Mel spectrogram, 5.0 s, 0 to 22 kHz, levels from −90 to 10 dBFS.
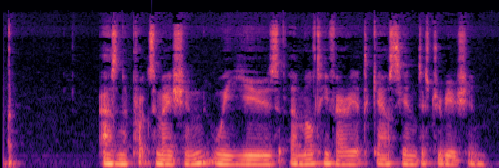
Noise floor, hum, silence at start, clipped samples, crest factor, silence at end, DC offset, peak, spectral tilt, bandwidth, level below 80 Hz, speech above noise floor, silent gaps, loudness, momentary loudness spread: -58 dBFS; none; 0.05 s; under 0.1%; 18 dB; 0.15 s; under 0.1%; 0 dBFS; -4 dB/octave; 15.5 kHz; -46 dBFS; 41 dB; none; -17 LUFS; 6 LU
